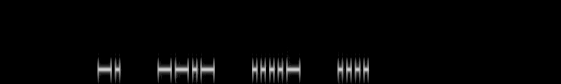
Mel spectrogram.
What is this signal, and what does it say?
Morse code, heard as a keyed tone, about 28 wpm, spaced as for 16 wpm, 700 Hz. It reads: NQ4H
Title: USA Call Signs - 3x Character Spacing - 28wpm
